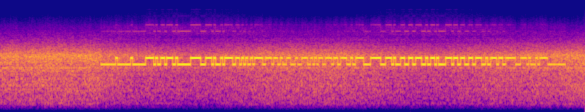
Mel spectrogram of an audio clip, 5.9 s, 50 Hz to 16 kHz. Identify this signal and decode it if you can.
RTTY (50 baud, 450 Hz shift), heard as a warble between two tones, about 2100 Hz centre, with radio static. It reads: THERE WAS NOTHING IN THE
